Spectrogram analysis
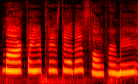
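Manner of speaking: high, soft pleading voice; mock-sweet little request in falsetto; imitating a woman. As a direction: plead softly in a high put-on voice. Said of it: "and she's like".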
